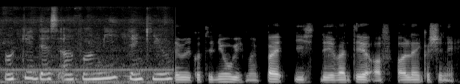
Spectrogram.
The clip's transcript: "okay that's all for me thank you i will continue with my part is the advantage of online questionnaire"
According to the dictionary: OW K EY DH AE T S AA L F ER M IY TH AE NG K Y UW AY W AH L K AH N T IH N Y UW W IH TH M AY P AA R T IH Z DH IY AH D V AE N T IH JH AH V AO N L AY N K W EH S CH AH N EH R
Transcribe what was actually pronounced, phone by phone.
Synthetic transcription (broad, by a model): OW K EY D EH T S AA L F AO M IY T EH NG K Y UW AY W AH L K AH N T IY N Y UW W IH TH M AY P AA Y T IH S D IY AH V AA N T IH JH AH F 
